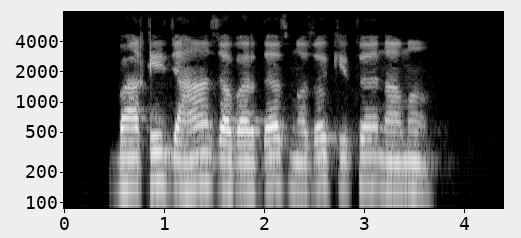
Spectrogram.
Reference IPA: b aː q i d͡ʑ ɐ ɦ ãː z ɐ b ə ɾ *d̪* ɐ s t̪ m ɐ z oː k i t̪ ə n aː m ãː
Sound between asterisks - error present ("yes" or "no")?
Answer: no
